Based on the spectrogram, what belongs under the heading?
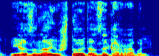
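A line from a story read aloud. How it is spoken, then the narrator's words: Growled. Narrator (Russian): прорычал Вознесенный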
